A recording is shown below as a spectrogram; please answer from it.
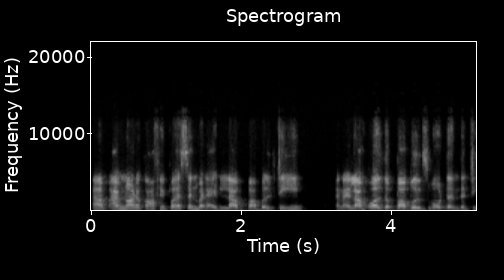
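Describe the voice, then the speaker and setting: With a Bengali accent, a woman speaks fairly quickly at a medium pitch, her intonation lively. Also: big swings in loudness. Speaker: panelist. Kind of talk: panel discussion.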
